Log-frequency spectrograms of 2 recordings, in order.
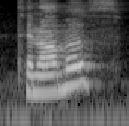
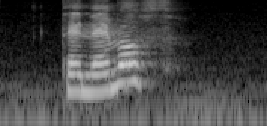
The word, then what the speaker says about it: tenemos: Or Tenamos? No. Remember that the E's in Spanish are pronounced E. Okay. Tenemos?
